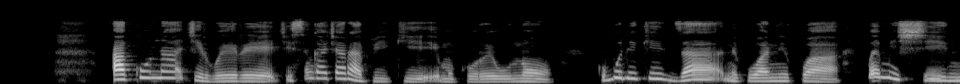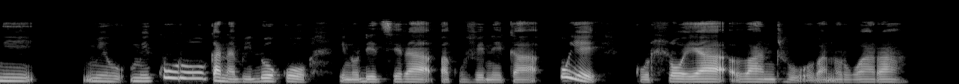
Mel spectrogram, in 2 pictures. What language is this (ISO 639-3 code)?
ndc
